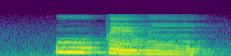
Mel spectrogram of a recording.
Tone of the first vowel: high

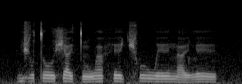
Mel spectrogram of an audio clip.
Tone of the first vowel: falling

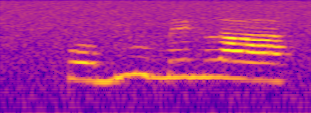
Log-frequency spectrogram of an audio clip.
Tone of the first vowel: low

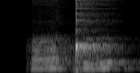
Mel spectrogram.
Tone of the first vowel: rising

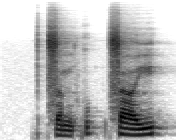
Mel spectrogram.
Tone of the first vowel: low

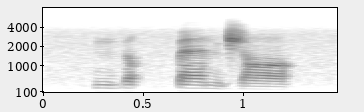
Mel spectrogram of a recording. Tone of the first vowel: low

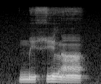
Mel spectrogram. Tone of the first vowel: low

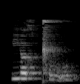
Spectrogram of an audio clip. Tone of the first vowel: high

